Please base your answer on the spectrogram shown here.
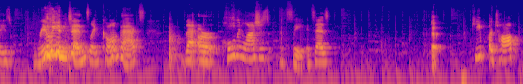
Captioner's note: burp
